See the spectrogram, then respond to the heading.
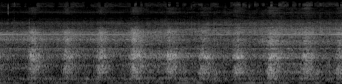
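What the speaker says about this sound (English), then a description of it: "You can hear the chuffing." A Piko RC model steam locomotive, wheels lifted off the ground, runs with steady rhythmic chuffing: evenly spaced hissing puffs of simulated steam, close and moderately loud, with no talking.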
